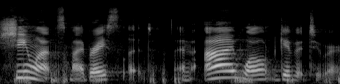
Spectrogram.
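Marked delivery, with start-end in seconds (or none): none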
